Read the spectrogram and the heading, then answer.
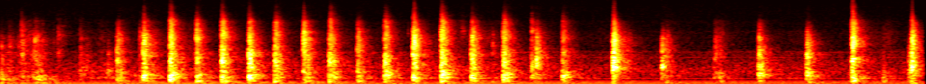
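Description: A long series of sharp knocks on an attic door, about twenty raps in a steady, insistent rhythm with a few brief pauses, fairly loud and with no voices.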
